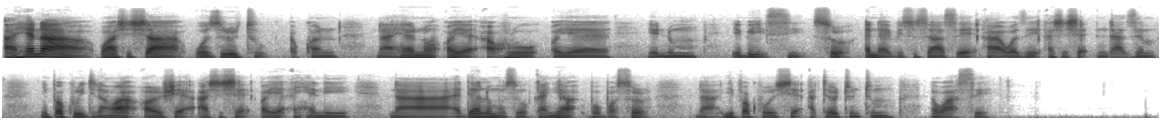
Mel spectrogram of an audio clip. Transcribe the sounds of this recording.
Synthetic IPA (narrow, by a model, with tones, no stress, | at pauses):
a˨ɦɛ˦nʊ̃˦a˨wɔ˦a˦ɕɪ˦ɕɛ˦a˨wɔ˦zʊ˦ɾʊ˦tʰu˨ | ɛ̰˨kʰã˦nː | ã˨a˨ɦɛ˦n˦nʊ̃˦ʔɔ˦jɛ˨a˨hʊ˦ɾʊ˦ɔ˦jɛ˦ | e˨nũ˦m | e˨bi˦si˨sʊ˦ɾɛ˦nã˨e˨bi˦sʊ˦sa˦sɪ˨˦a˨wɔ˨d͡zɪ˦ʔa˨ɕɪ˦ɕɛ̰˨n̩˨da˨zɪ̃˦mɲĩ˦pʰa˦kʰʊ˨ɾʊ˦d͡ʑi˨nã˨hɔ˦a˨ʔɔ˨ɾɪ˦ɕᶣɛ˨a̰˨ɕɪ˨ɕɛ˨ɔ˨jɛ˦ʔa˨hɛ̃˦nĩ˦nã˨ɛ˨dɛ̃˦nʊ̃˦mʊ̃˨sʊ˦kʰã˨ɲĩ˦a˨bɔ˨bɔ˨sʊ˦ɾʊ˨nã̰˨ɲĩ˦pʰa˦kʰʊ˨ʊ˦ɕɛ˨ʔa˨tʰɛ˦ɾtʰũ˨ntʰũ˦mɛ˦wɔ˨a̰˨sɪ˦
